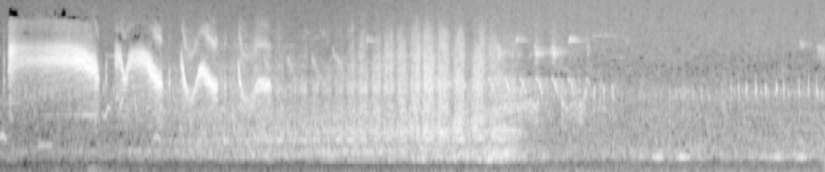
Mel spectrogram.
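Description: Latham's snipe display after dark: sweeping, whistling calls give way to a rapid, rising throb of drumming wings, loud, like a small jet plane, then a fainter pulsing buzz trails off over a quiet background.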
